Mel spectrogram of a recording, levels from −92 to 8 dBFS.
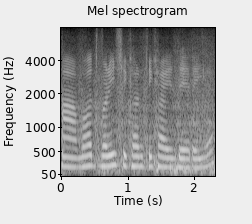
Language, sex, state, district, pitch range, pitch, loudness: Hindi, female, Uttar Pradesh, Varanasi, 185-210 Hz, 200 Hz, -14 LUFS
